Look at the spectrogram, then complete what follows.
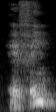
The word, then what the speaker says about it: refém: Refém, por exemplo. Refém. A pronúncia correta é EI, refém, com um som nasal.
